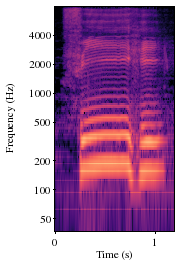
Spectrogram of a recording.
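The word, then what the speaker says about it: فيه: তারপর রয়েছে ফিহি ফিহি এখানে ফা এরপর আমরা যে ফা যখন উচ্চারণ করব সেখানে একটু আলিফ টানবো যে ইয়া মাদ্দা এখানে হয়ে থাকে ফিহি ফিহি আমরা যদি দ্রুত পাঠ করে নেই আল্লাহুম্মা বারিক লানা ফিহি ওয়াজিদনা তাহলে ফিহি ফিহি নয় এখানে দ্রুত পড়া যাবে না ফিহি একটু টান দিয়ে তারপর পাঠ করতে হবে তারপর ওয়াজিদনা জিদনা জিদনা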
